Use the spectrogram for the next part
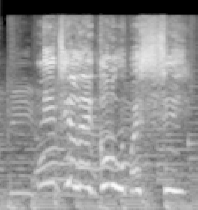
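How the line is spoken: Shout. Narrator (Russian): закричала она

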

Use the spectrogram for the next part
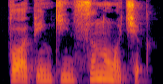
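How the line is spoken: Hateful, through teeth. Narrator (Russian): процедила Аня, с ненавистью

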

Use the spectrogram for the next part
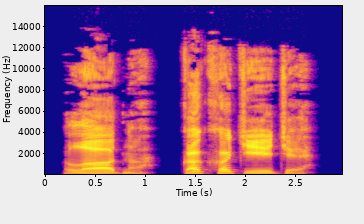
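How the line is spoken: Grumbling. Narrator (Russian): Проворчал он

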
